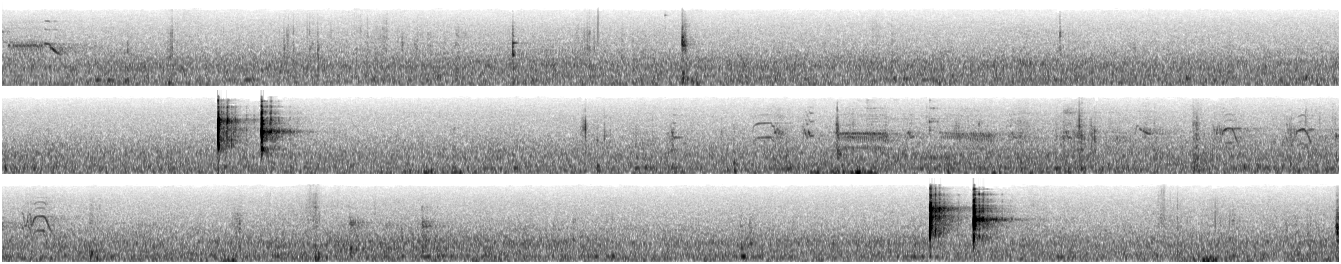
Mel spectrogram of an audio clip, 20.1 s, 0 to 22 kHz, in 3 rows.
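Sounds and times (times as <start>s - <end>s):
faint ticks and rustling: 0.4s - 3.6s, 8.9s - 17.3s.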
